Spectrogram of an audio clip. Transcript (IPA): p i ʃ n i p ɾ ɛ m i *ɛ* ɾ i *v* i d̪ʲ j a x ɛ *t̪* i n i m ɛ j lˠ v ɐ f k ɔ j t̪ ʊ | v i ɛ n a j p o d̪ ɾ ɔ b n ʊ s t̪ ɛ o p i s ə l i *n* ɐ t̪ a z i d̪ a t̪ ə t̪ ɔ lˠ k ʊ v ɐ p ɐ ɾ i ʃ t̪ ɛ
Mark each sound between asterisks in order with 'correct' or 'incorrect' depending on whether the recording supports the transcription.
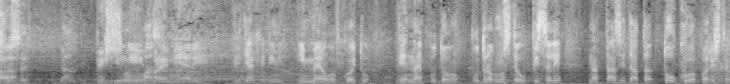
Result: correct, correct, incorrect: d̪, correct

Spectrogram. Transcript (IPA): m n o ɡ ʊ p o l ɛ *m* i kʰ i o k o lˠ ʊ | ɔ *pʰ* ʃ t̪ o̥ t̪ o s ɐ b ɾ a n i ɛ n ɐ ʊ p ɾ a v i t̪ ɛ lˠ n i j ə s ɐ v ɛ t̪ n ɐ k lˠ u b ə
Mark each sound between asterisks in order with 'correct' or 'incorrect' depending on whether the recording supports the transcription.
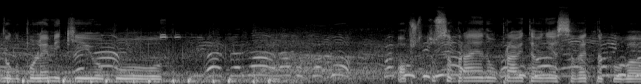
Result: correct, incorrect: p

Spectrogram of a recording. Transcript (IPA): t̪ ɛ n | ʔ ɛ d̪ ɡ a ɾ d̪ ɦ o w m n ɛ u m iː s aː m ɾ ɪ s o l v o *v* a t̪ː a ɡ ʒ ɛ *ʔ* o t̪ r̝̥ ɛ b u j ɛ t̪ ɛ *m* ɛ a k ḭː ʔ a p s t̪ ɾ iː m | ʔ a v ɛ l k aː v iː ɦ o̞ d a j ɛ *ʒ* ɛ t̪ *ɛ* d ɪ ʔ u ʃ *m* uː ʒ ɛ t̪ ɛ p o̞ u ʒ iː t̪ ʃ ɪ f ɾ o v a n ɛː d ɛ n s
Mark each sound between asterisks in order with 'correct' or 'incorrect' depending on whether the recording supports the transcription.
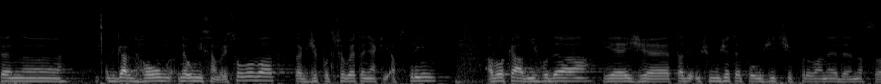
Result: correct, incorrect: p, incorrect: ɲ, correct, incorrect: a, correct

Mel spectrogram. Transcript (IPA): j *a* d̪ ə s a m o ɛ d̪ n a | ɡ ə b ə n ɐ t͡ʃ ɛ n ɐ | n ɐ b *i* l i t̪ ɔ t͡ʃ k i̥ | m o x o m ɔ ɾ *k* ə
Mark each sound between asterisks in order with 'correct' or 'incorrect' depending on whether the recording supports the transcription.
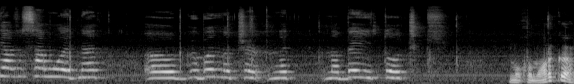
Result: correct, incorrect: ɛ, correct

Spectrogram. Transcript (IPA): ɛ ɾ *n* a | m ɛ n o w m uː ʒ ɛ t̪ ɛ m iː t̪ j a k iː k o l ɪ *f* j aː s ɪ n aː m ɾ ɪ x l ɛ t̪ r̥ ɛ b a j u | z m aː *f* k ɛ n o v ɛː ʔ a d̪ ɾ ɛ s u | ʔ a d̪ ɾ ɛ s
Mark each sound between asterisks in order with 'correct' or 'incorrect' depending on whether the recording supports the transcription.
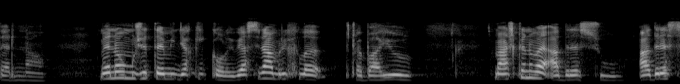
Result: correct, correct, incorrect: ʃ

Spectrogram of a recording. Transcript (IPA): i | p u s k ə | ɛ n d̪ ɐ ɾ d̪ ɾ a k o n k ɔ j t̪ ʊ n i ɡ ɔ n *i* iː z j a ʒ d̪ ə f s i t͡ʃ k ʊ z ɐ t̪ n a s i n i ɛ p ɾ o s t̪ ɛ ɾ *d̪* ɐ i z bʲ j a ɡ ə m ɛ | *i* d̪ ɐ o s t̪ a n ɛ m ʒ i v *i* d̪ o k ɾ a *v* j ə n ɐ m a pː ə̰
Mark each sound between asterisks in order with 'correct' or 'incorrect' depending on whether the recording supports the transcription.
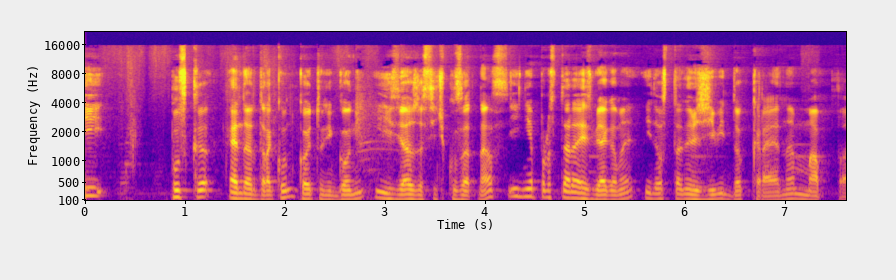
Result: correct, correct, correct, correct, incorrect: none

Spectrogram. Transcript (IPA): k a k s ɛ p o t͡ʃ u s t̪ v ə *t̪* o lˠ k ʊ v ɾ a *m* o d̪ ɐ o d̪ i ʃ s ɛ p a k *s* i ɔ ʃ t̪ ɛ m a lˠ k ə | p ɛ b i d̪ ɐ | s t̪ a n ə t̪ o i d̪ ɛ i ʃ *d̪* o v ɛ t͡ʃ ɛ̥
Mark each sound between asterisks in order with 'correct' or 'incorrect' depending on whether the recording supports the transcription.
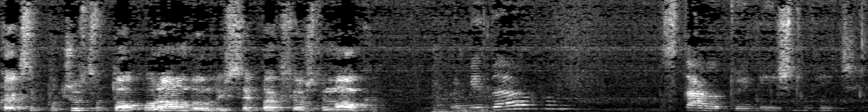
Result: correct, incorrect: n, correct, incorrect: t̪

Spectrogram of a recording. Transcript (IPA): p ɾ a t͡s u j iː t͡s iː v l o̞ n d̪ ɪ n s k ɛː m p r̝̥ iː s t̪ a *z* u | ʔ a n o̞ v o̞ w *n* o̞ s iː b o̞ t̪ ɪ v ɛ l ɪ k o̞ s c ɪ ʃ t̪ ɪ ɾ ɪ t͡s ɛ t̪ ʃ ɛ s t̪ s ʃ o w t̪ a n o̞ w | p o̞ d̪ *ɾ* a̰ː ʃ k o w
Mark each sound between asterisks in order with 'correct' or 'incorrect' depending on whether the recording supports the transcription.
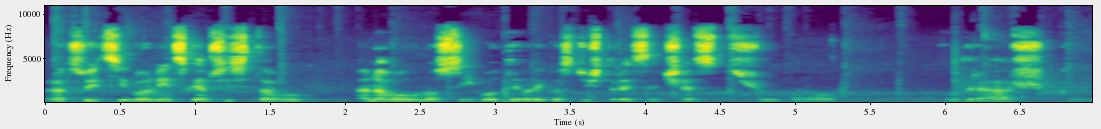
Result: incorrect: v, correct, correct

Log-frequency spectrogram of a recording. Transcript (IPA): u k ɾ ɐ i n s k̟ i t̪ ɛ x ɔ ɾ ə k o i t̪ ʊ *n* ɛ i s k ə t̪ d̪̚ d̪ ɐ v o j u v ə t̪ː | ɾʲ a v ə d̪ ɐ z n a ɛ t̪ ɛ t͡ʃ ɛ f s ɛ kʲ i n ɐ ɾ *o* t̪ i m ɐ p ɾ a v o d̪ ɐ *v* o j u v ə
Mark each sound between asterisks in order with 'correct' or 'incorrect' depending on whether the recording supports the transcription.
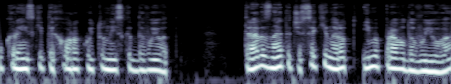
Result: correct, incorrect: ɔ, correct

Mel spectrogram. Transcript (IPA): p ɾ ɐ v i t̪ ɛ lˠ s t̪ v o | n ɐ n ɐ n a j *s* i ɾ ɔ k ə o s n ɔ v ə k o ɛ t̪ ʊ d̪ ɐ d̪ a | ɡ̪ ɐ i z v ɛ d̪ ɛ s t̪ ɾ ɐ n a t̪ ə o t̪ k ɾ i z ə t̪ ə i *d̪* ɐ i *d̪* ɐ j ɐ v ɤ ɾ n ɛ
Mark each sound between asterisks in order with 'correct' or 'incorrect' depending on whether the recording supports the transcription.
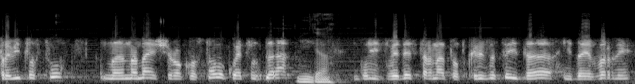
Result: incorrect: ʃ, correct, correct

